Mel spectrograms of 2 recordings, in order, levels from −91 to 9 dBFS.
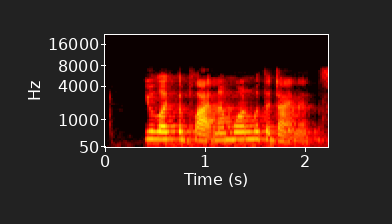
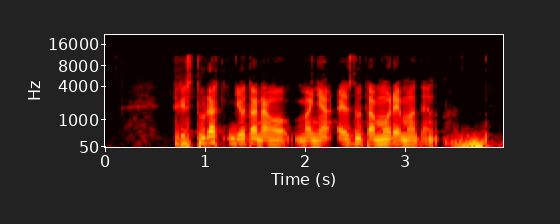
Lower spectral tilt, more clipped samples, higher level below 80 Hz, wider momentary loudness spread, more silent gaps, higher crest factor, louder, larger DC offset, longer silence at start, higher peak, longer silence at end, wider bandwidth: second, -2 dB/octave vs -6 dB/octave; neither; second, -66 dBFS vs -42 dBFS; about the same, 8 LU vs 9 LU; neither; about the same, 20 dB vs 20 dB; first, -25 LUFS vs -31 LUFS; neither; second, 0.4 s vs 0.7 s; about the same, -8 dBFS vs -10 dBFS; second, 0 s vs 0.15 s; second, 7.6 kHz vs 11.5 kHz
